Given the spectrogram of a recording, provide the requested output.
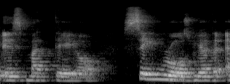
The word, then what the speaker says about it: Matteo: But instead of Ia, we have Eo, Eo. Mattia, Matteo. So same thing. It becomes kind of like a Y sound in between the E and the O, and they're pronounced pretty strongly.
